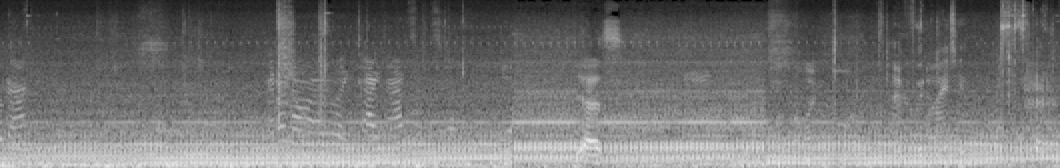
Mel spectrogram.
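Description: A steady motor hum with several pitched tones, shifting slightly about five seconds in and again near eight seconds, with brief snatches of voices in the background.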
